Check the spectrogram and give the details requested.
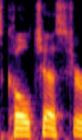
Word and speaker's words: Colchester: Essex there's a city called Colchester did I pronounce Colchester right no you did it right okay that's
